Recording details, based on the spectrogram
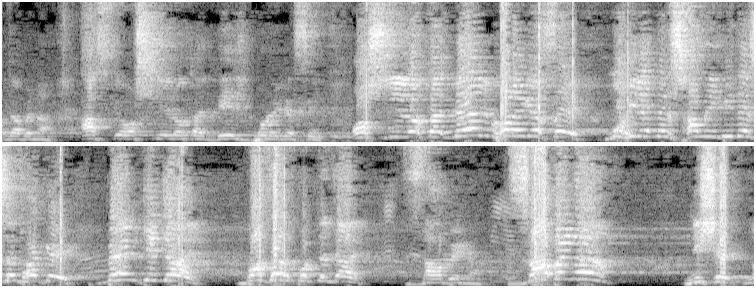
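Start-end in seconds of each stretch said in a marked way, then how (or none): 2.6-4.4 অশ্লীলতায় দেশ ভরে গেছে shouted high, দেশ hit hardest; shouted repeat. Shown as a demonstration. Preacher repeating it to the crowd as a shout. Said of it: "repeated louder". 4.5-11.3 high, loud shouted sermon; fiery preaching. Acted. Preacher warning the congregation in a high shout.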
